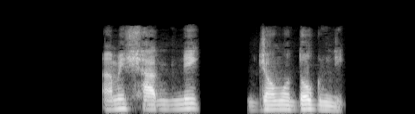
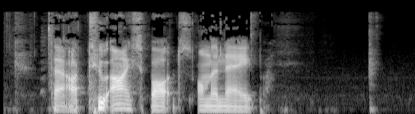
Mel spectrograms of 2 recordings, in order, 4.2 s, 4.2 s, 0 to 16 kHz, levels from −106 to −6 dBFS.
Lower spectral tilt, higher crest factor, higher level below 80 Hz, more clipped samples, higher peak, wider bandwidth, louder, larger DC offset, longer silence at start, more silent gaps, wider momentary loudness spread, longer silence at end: first, -6.5 dB/octave vs -5 dB/octave; about the same, 20 dB vs 20 dB; second, -52 dBFS vs -42 dBFS; neither; about the same, -2 dBFS vs -2 dBFS; second, 7.6 kHz vs 11.5 kHz; about the same, -20 LUFS vs -19 LUFS; neither; first, 1 s vs 0.5 s; first, 2.01-2.47 s vs none; about the same, 9 LU vs 10 LU; first, 0.75 s vs 0.45 s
